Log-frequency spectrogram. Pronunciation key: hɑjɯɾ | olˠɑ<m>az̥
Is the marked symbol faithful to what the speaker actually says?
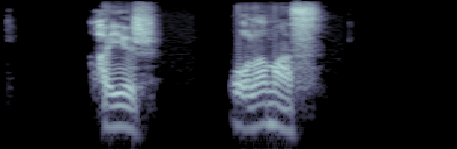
yes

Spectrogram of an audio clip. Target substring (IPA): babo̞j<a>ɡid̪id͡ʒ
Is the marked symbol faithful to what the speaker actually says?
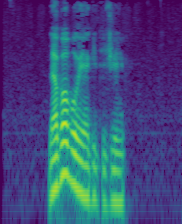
yes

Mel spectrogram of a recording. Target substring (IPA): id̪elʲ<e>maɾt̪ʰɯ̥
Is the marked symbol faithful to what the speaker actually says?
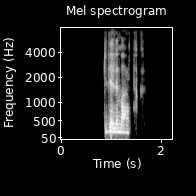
no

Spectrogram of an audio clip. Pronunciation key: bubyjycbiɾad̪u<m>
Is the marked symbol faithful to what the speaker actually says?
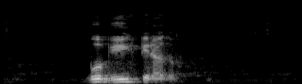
yes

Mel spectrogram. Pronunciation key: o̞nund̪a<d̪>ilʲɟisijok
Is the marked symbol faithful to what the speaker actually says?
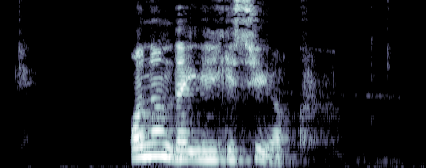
no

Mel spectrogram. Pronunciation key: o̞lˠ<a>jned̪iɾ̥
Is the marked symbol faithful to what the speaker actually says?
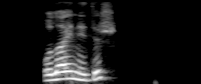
yes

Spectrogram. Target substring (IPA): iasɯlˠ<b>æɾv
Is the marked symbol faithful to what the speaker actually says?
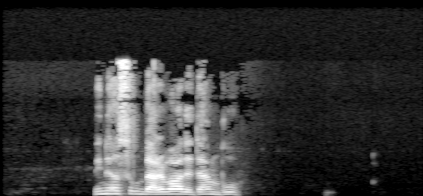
yes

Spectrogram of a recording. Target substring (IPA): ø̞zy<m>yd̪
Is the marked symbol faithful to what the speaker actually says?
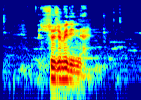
yes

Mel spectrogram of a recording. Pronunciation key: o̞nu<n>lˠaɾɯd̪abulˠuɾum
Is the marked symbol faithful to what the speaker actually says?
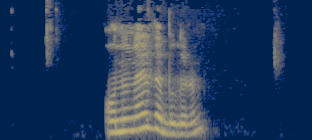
yes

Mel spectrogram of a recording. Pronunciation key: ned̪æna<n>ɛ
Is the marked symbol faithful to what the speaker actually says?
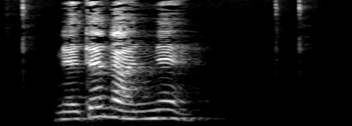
no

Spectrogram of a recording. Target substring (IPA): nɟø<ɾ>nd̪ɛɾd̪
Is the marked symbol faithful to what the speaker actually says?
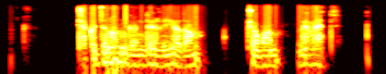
no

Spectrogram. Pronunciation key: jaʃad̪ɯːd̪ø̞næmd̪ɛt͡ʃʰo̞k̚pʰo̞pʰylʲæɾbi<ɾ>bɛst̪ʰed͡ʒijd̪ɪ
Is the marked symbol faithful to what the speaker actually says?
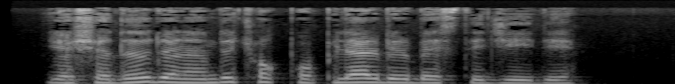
yes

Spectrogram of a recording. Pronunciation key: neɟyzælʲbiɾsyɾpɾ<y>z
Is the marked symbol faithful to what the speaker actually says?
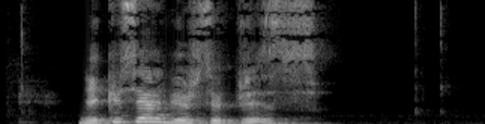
no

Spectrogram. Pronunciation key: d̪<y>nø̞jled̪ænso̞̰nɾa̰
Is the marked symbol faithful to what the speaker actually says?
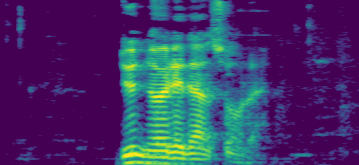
yes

